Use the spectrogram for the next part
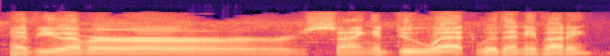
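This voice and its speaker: A man hosting a radio call-in show, easygoing and joking, with quick agreeing interjections. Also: mid-range voice, flat delivery, fairly bright tone, soft background music, rough recording.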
